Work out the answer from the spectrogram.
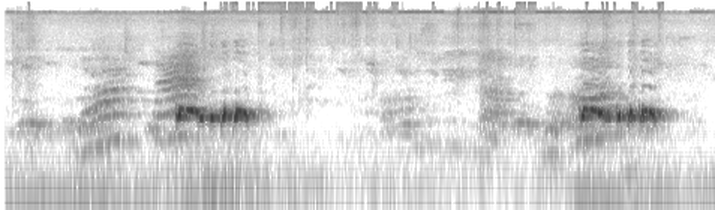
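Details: ['Zebra dove song used to coax a caged bird into singing: two loud, rapidly trilled cooing phrases about four seconds apart, each near one second long, with fainter chirping calls before them.']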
